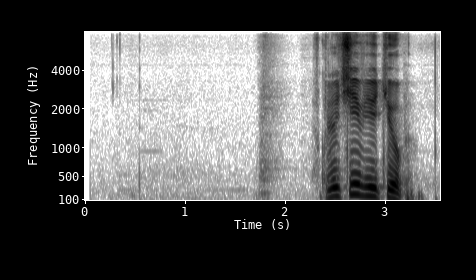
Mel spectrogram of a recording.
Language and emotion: Russian, neutral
